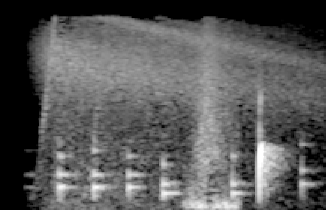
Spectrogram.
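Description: Electronic intro sting for an animated logo: a soft whooshing hiss under a run of short pitched blips, about four or five a second, ending in one louder rising pop near the end.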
